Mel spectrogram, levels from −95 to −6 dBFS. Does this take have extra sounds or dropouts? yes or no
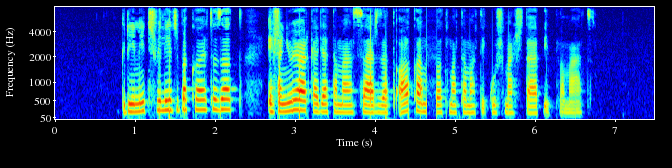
yes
